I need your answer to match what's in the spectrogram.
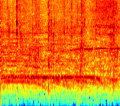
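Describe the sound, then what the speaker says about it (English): Brief burst of applause for players Pat and Tina at the Vulcan Tournament of Champions, part of the Carvana Championship, a steady patter of many hands clapping at moderate volume with no talk over it. "Let's give Pat and Tina a round of applause"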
